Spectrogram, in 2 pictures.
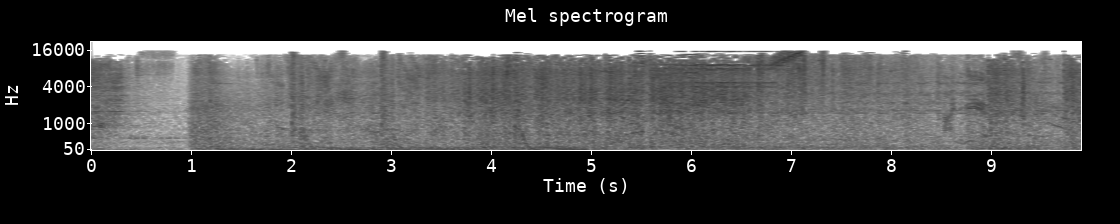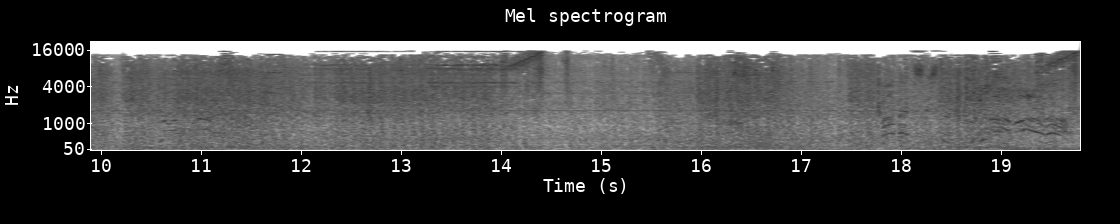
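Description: Energy guns fire in rapid bursts.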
